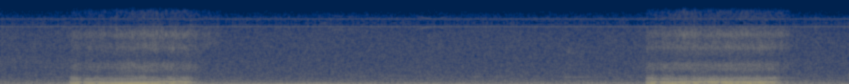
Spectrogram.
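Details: Cat snoring during sleep: two droning, buzzy breaths about four seconds apart over quiet room noise.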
